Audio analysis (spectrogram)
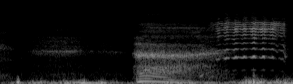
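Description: Goats bleating on a farm, a short call followed by a louder, wavering bleat and then another tremulous cry, close and clear over a low rumbling background.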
